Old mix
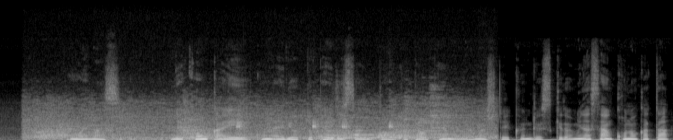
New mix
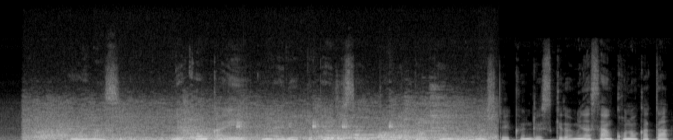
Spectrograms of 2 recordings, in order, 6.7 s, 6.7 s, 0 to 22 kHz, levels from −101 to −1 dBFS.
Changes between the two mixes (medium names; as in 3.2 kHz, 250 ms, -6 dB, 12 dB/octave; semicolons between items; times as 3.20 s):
background: add bass shelf 320 Hz +8 dB; reverb: on, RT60 1.6 s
